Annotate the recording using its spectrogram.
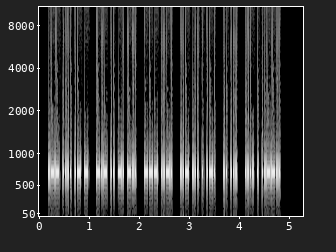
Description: Morse code, heard as a keyed tone, about 50 wpm, 700 Hz. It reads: WHAT KIND OF USER IS HE?
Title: Sentences from Top 1000 Words - Review Part 5 - 50wpm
